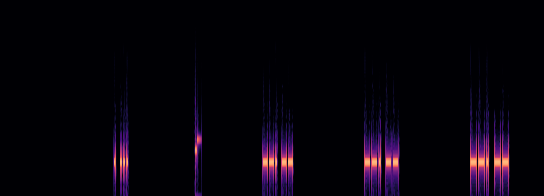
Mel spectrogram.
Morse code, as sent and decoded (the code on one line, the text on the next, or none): . ... / --. -- / --. -- / --. --
ES GM GM GM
